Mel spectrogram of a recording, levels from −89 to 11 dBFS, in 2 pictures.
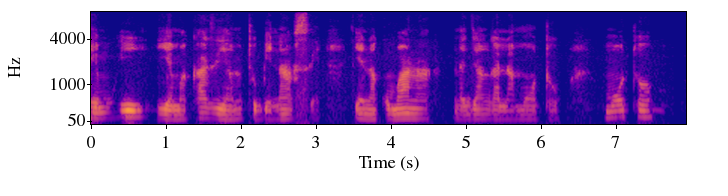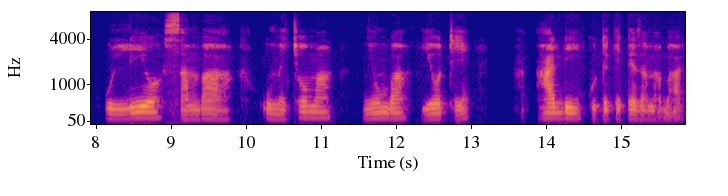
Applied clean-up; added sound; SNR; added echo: none; none; none; none.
